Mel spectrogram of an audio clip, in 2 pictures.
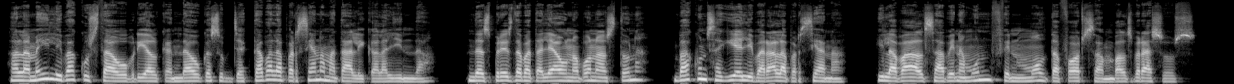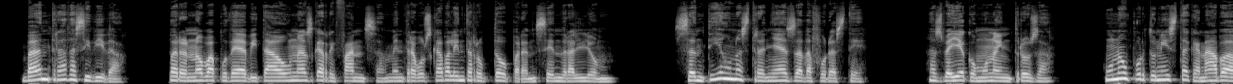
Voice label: catalan audiobooks

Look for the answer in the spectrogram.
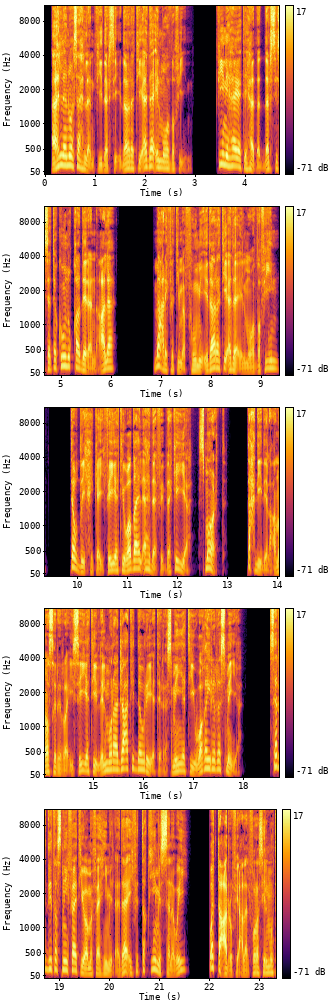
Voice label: arabic e-learning

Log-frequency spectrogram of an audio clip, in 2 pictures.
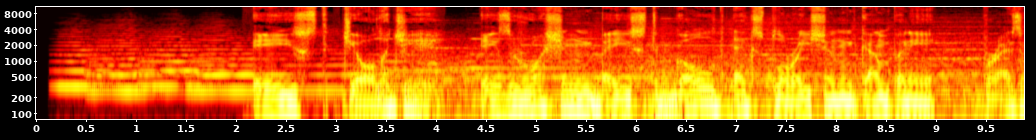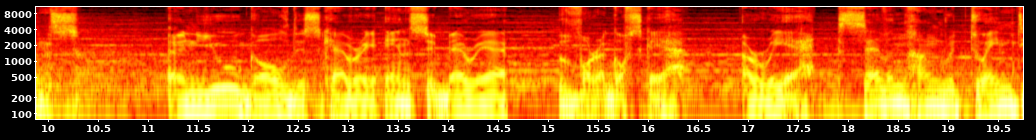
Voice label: english commercial

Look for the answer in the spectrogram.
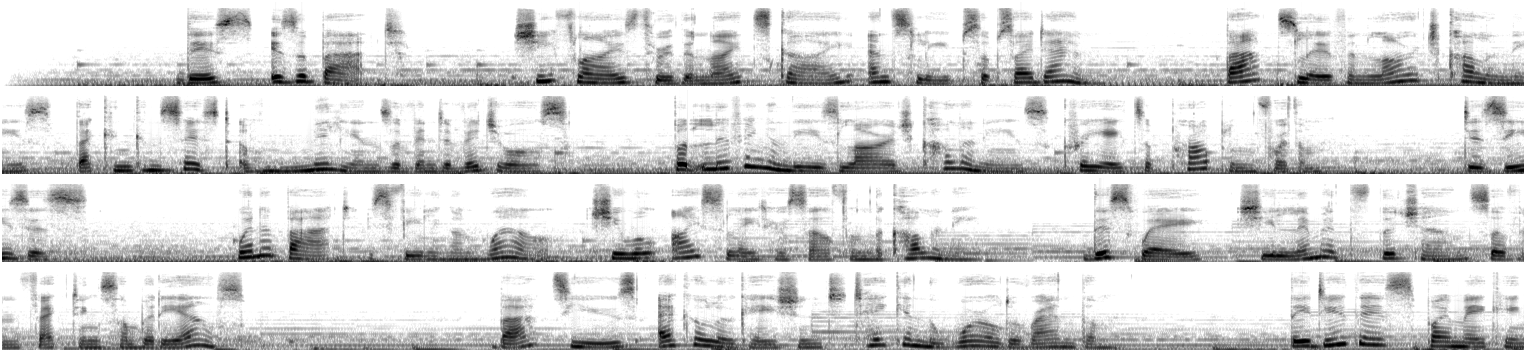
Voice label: english irish documentaries

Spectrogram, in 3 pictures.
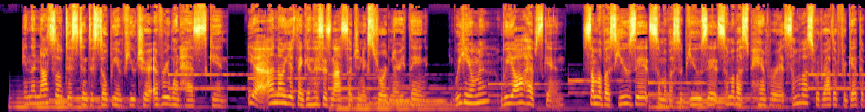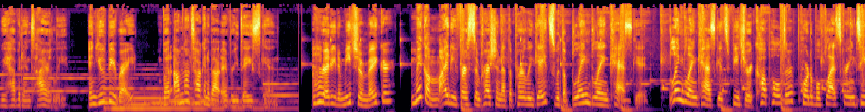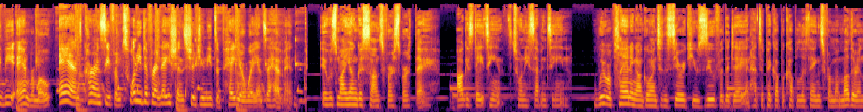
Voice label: english american others

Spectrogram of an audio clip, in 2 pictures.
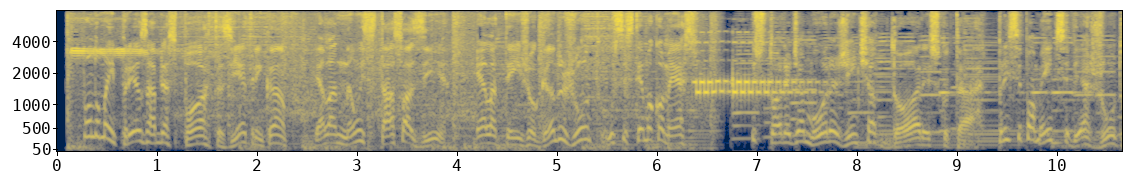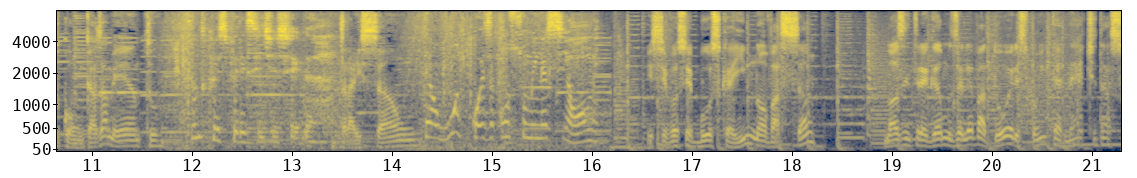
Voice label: portuguese brazilian commercial

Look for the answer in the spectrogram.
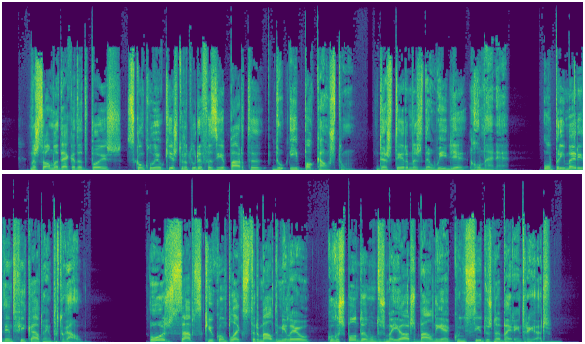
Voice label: portuguese documentaries

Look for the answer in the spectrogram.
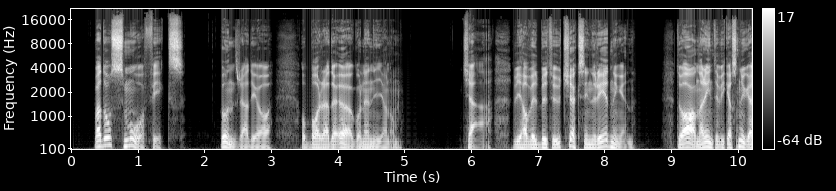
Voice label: swedish audiobooks

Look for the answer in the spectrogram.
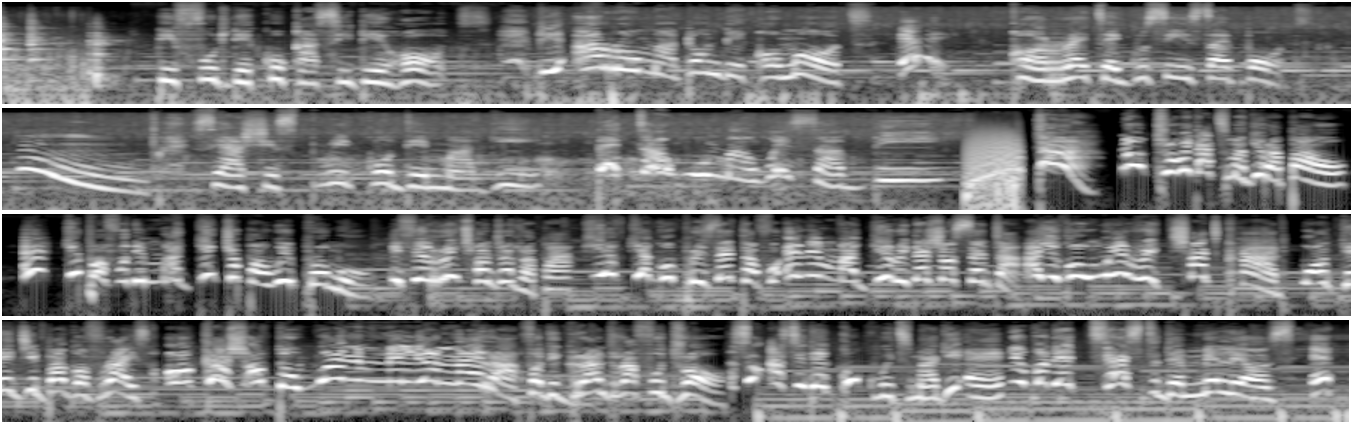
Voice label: english african

